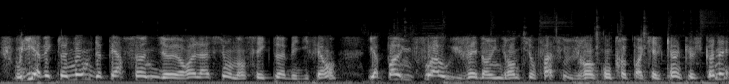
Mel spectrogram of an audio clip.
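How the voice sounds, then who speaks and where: Over noticeable background noise, a high-pitched man talks at a very fast pace. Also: ordinary pitch variation. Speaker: caller. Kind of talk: testimony. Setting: phone call.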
